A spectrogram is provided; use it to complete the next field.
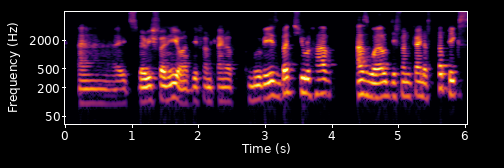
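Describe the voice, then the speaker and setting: A man with a French accent talks at a medium pitch, and his pitch variation is ordinary. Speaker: school representative. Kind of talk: webinar presentation. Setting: online webinar. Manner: halting, many fillers and repetitions.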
